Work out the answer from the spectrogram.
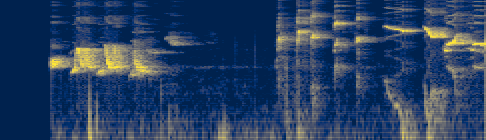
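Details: White-rumped shama from Borneo, a caged songbird recorded in full lively song to coax other shamas into singing: rich slurred whistles near the start, a pause, then a burst of sharp, rapidly varied bright notes and trills.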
